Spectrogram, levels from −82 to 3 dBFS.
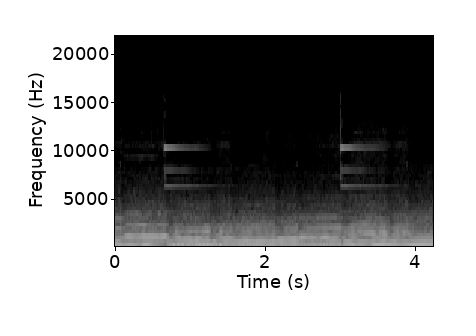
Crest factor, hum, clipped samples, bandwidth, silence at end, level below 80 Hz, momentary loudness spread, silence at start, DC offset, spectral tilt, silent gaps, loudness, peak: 12 dB; none; under 0.1%; 12.5 kHz; 0 s; -82 dBFS; 2 LU; 0 s; under 0.1%; -4.5 dB/octave; none; -29 LUFS; -18 dBFS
